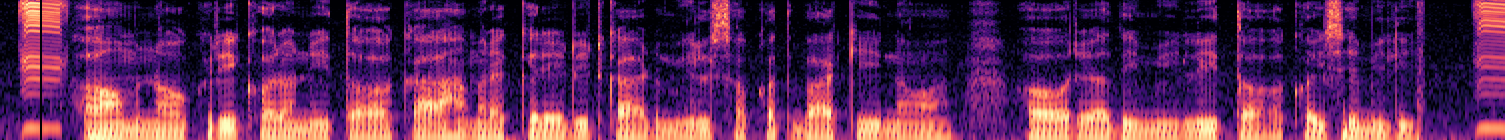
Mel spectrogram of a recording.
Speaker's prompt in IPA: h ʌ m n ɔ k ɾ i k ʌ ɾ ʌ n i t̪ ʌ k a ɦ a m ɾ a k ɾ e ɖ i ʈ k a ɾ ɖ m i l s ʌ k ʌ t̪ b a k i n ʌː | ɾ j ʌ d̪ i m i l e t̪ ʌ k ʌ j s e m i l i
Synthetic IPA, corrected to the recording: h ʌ m n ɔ k ɾ i k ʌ ɾ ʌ n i t̪ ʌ k a ɦ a m ɾ a k ɾ e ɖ i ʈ k a ɾ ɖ m i l s ʌ k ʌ t̪ b a k i n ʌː | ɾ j ʌ d̪ i m i l i t̪ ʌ k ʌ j s e m i l i

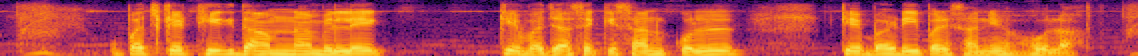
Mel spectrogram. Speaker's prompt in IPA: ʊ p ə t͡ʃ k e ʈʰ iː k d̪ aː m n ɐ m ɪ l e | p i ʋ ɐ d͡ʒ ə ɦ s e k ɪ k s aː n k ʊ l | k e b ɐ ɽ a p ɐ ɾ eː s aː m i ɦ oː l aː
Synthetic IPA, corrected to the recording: ʊ p ə t͡ʃ k e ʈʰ iː k d̪ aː m n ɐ m ɪ l e | k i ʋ ɐ d͡ʒ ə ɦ s e k ɪ s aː n k ʊ l | k e b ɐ ɽ i p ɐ ɾ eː ʃ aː n i ɦ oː l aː

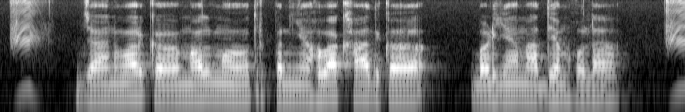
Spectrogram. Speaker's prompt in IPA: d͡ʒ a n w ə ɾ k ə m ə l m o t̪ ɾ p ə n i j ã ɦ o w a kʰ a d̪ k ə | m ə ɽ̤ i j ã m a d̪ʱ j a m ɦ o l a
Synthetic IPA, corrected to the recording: d͡ʒ a n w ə ɾ k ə m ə l m o t̪ ɾ p ə n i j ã ɦ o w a kʰ a d̪ k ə | b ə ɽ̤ i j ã m a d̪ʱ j ə m ɦ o l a

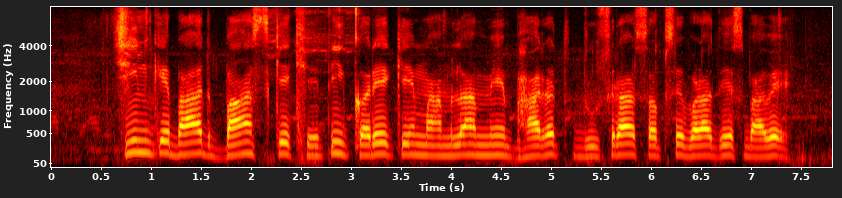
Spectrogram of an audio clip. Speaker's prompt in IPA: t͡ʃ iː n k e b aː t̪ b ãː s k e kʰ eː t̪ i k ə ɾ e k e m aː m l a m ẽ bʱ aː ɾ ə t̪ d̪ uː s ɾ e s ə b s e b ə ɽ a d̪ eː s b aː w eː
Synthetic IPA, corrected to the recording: t͡ʃ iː n k e b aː d̪ b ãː s k e kʰ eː t̪ i k ə ɾ e k e m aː m l a m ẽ bʱ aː ɾ ə t̪ d̪ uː s ɾ a s ə b s e b ə ɽ a d̪ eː s b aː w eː

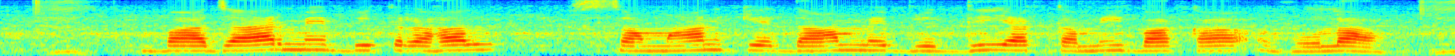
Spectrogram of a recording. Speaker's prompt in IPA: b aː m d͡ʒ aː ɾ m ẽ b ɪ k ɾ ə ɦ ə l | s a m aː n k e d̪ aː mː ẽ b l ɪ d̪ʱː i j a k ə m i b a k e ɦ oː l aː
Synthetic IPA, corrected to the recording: b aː d͡ʒ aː ɾ m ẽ b ɪ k ɾ ə ɦ ə l | s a m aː n k e d̪ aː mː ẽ b ɾ ɪ d̪ʱː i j a k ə m i b a k a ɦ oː l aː

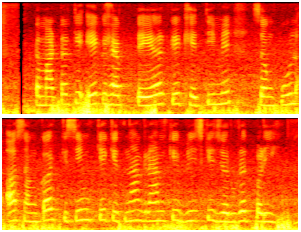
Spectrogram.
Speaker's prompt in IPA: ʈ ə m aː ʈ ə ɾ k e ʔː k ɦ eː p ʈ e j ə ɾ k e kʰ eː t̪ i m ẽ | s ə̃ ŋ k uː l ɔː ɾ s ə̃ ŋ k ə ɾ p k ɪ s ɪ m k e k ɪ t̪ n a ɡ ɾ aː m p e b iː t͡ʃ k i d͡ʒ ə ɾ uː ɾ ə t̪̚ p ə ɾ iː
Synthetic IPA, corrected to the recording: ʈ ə m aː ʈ ə ɾ k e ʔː k ɦ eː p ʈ e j ə ɾ k e kʰ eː t̪ i m ẽ | s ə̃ ŋ k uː l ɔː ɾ s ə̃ ŋ k ə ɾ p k ɪ s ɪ m k e k ɪ t̪ n a ɡ ɾ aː m k e b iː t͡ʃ k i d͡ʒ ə ɾ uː ɾ ə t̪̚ p ə ɽ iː

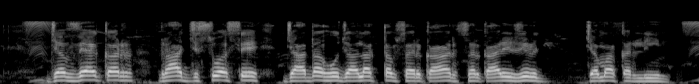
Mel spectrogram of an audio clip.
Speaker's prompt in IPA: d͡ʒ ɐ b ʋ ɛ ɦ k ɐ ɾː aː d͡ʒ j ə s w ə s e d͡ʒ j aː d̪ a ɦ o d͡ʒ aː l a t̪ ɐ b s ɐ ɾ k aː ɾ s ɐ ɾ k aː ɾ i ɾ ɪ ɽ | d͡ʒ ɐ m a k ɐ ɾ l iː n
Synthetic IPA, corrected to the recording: d͡ʒ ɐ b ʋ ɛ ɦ k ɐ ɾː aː d͡ʒ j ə s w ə s e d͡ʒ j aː d̪ a ɦ o d͡ʒ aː l a t̪ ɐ b s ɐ ɾ k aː ɾ s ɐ ɾ k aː ɾ i ɾ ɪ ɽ | d͡ʒ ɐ m a k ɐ ɾ l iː n

